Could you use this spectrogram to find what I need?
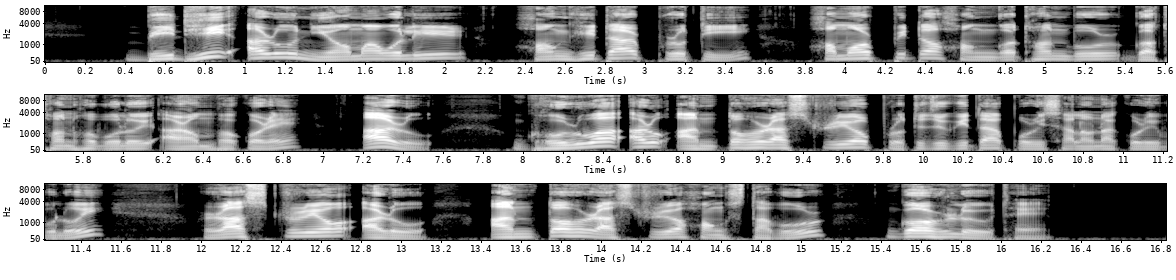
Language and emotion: Assamese, neutral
